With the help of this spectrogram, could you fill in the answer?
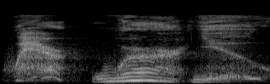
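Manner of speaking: very slow hushed question; hurt whisper. Acted. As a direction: ask it wounded and soft. Hurt person asking God.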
